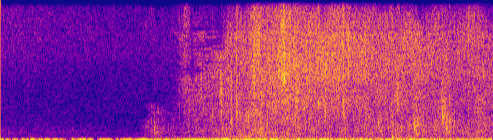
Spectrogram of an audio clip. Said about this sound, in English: And there, rising up above the canopy, you see a gigantic bear with a missing eye. This bear looks very odd, off. It begins to thunder closer, and each of its massive footfalls call the ground to shiver.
